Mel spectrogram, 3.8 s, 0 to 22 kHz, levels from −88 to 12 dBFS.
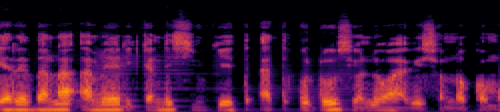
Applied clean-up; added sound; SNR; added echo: neural mask model DeepFilterNet 3.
